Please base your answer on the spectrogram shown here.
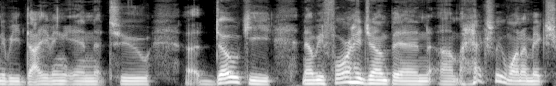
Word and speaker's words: Dokey: pronounced okie dokie okie dokie Doki Doki okay so I'm back so we're definitely going to pronounce it Doki if you watch this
